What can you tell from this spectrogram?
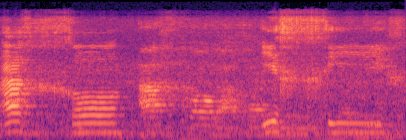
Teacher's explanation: karena dia rokhwa betul rokhwa mengalir dulu suaranya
